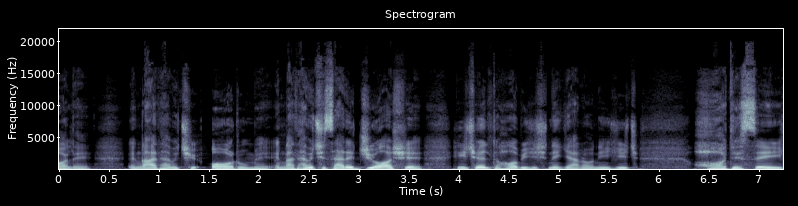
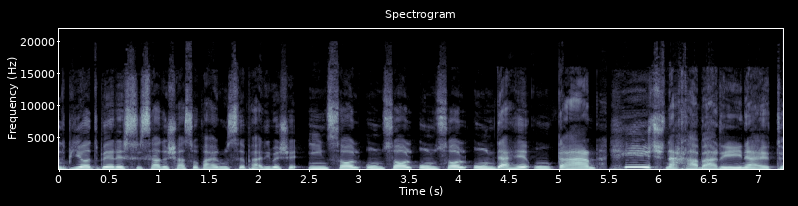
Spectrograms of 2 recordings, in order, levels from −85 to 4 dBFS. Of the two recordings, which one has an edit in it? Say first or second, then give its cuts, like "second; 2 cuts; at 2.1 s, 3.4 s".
second; 1 cut; at 5.5 s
